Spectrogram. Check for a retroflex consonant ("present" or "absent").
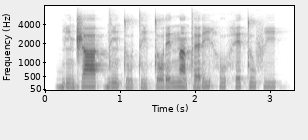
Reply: absent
